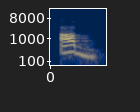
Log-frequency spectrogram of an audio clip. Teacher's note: मेरे दोनों होंठ मिल जाते हैं लास्ट में जब मैं बोलती हूँ हमजा बा जबर अब। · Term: होंठ का लेटर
